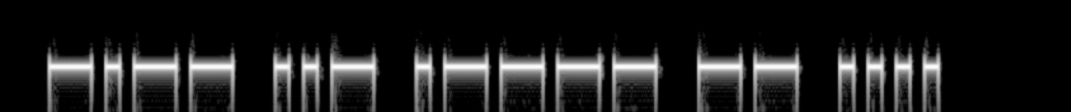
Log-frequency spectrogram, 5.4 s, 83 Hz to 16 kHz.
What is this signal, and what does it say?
Morse code, heard as a keyed tone, about 17 wpm, 700 Hz. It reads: YU1MH
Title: DXCC-100 Call Signs - 5 Characters - Repeated 3x - 17wpm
